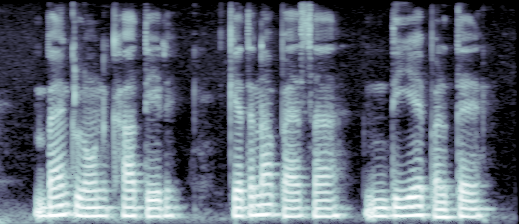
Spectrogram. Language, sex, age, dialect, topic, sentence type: Maithili, male, 18-24, Eastern / Thethi, banking, question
